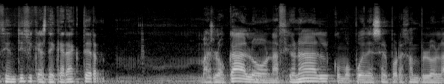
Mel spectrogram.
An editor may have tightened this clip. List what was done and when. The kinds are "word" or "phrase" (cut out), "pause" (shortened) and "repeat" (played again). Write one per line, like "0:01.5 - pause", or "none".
none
